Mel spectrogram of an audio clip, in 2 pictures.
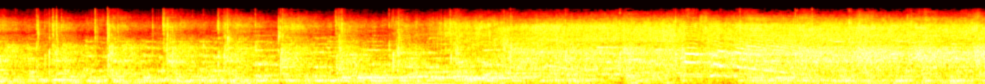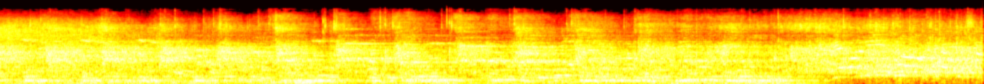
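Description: Aerial fireworks popping and crackling over loud music: a run of sharp bangs, then from about five seconds in a dense crackling, fizzing barrage that dies away near the end.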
